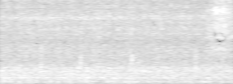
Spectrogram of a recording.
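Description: Steady rush of wind on the microphone and tyre noise on asphalt from an e-bike coasting fast downhill.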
